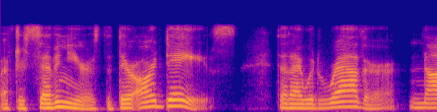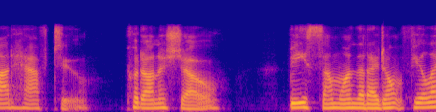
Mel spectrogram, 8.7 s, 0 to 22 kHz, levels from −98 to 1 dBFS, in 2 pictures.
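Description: No technical faults can be heard in this speech. It has passed through a call path as expected, with nothing above 8 kHz and a layer of coding noise that fits a WebRTC link running Opus at around 24 kbps.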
